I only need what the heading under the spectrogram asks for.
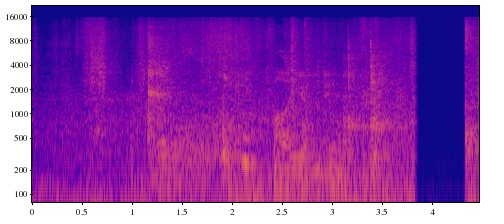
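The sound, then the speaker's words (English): A heavy security double door system at an intercom-controlled entrance operates, one door closing before the other can open, with a few mechanical clunks and a rushing, rumbling slide over steady background noise, followed by a brief moment of silence near the end. “Yeah, so it's a double door system, so that one has to close before this one can open.”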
